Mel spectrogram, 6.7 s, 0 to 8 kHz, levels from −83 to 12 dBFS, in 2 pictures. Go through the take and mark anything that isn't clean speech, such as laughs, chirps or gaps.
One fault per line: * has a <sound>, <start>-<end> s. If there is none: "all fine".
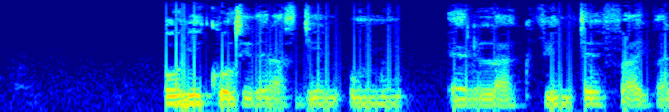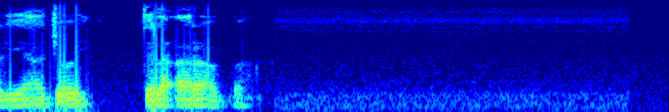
all fine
